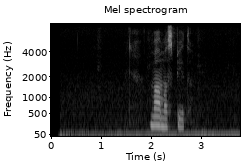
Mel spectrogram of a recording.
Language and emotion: Russian, neutral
